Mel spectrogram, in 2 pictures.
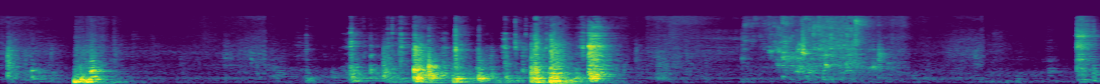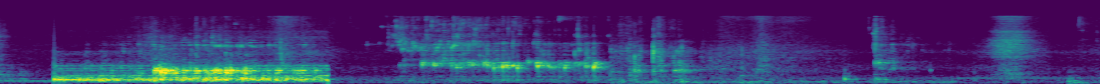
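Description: Drip coffee maker being set up and run: knocks and clinks of the glass carafe and plastic parts being handled, water sounds, then a loud stretch of the machine bubbling and gurgling as it brews, about twelve seconds in.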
